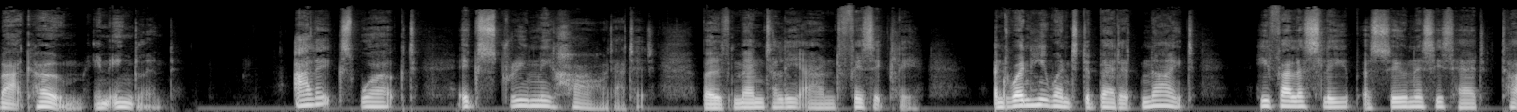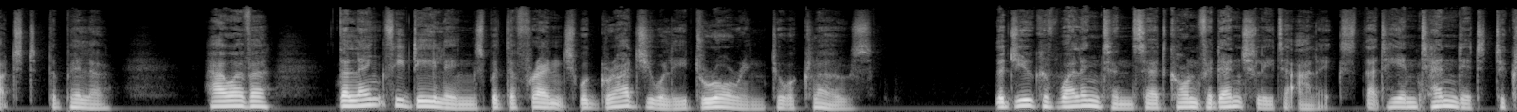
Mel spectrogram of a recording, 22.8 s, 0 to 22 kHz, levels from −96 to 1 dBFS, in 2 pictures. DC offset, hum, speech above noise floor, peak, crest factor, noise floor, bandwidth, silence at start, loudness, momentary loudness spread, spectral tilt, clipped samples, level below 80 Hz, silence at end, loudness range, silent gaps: under 0.1%; none; 46 dB; -2 dBFS; 20 dB; -66 dBFS; 17 kHz; 0 s; -21 LUFS; 13 LU; -6.5 dB/octave; under 0.1%; -52 dBFS; 0 s; 4 LU; none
